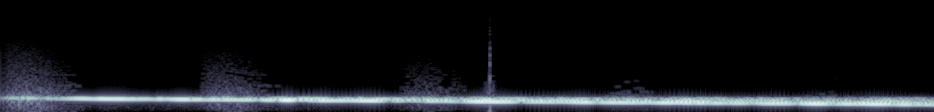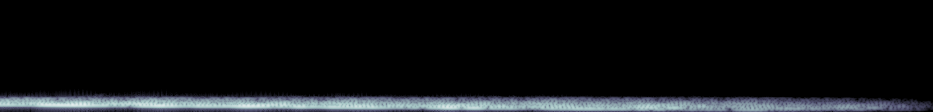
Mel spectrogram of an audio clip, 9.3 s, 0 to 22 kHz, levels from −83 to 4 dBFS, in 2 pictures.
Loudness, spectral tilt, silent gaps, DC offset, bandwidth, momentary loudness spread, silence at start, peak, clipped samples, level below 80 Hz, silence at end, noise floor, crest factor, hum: -13 LUFS; -15 dB/octave; none; under 0.1%; 1.3 kHz; 10 LU; 0 s; 0 dBFS; under 0.1%; -64 dBFS; 0.35 s; -37 dBFS; 12 dB; none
